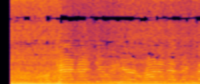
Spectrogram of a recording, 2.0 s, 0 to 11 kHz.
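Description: Sullair 900H towable air compressor's diesel engine running with a steady low drone, with a man talking over it from about half a second in.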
